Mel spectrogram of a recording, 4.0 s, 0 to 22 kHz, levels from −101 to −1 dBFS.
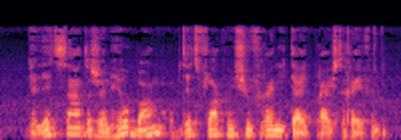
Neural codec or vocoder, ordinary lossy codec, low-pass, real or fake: none; MP3, 96 kbps; 10.8 kHz; real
